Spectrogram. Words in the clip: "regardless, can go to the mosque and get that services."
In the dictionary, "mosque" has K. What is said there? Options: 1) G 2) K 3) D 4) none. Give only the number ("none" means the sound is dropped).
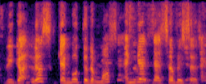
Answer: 4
